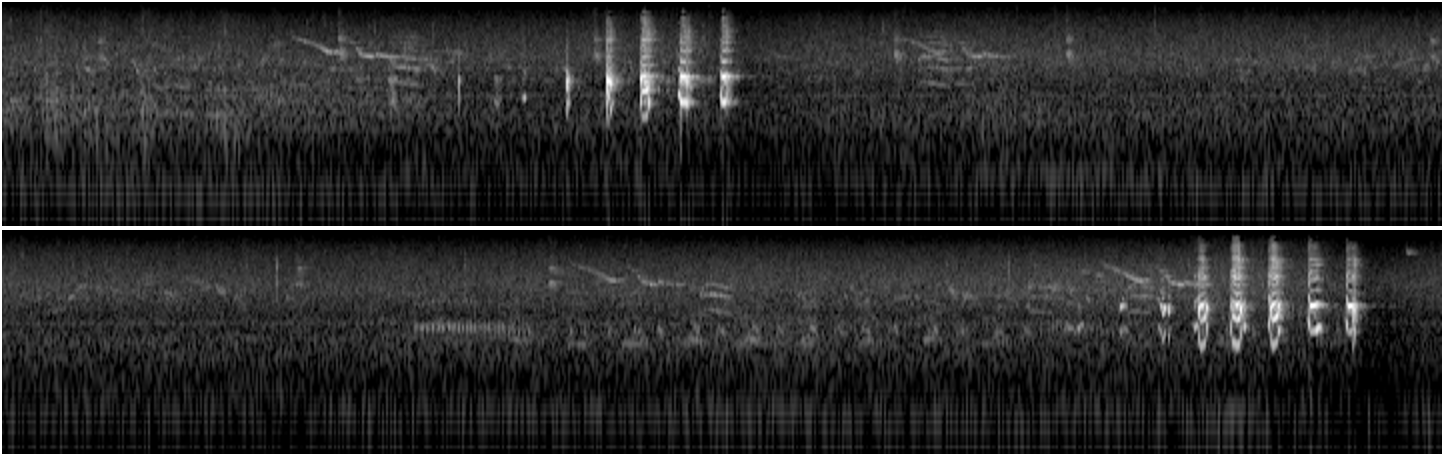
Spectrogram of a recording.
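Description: Turkey yelping: a run of about six loud, evenly spaced yelps about six seconds in, and a longer run of about eight near the end, with faint bird chirps and a few soft short notes in between.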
